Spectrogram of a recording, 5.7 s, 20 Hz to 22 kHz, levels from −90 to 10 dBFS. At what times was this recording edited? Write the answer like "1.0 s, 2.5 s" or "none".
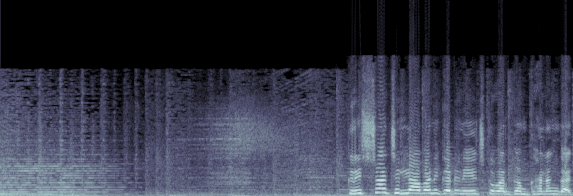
3.5 s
